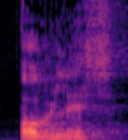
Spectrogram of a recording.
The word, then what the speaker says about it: Ogles: Hoy reporta el nuevo día el congresista republicano Andy Ogles Ogles se escribe como Ugly, así mismito de Tennessee.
